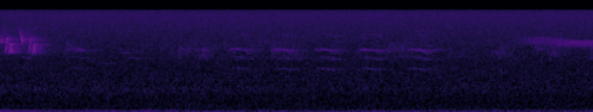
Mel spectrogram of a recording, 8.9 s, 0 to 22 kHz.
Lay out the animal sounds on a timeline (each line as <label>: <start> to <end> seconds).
Ovenbird (Seiurus aurocapilla): 0.0 to 1.1 seconds
Red-eyed Vireo (Vireo olivaceus): 0.0 to 8.9 seconds
Red-breasted Nuthatch (Sitta canadensis): 3.3 to 6.7 seconds
Pine Warbler (Setophaga pinus): 7.7 to 8.9 seconds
